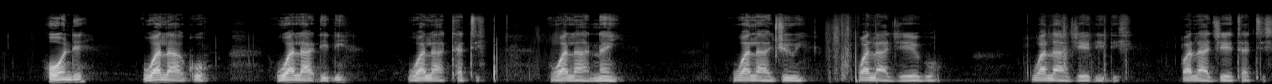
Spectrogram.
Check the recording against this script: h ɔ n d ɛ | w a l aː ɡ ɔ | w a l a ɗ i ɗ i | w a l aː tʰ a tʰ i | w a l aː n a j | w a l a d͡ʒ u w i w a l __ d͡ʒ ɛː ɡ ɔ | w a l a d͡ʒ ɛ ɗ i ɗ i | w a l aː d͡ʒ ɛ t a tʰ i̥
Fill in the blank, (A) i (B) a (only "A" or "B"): B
